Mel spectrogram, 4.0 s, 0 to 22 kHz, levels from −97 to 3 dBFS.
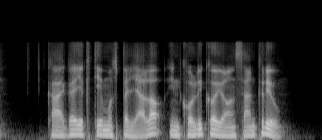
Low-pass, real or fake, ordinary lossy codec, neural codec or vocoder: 7.2 kHz; fake; none; codec, 16 kHz, about 1 kbps, DyCAST, with the encoder's durations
